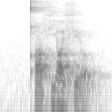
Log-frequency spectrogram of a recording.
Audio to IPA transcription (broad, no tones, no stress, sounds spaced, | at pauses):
qʼ ʉ f j ɒ fʲ o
